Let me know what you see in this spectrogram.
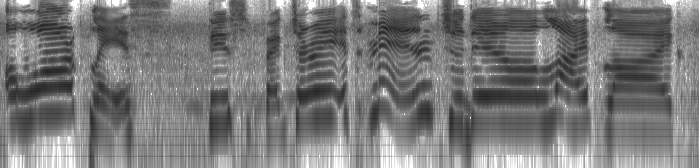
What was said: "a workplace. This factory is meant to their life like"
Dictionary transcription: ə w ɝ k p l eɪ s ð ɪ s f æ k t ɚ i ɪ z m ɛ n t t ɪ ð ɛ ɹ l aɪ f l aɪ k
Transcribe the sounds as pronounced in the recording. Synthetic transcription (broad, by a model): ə w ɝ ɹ p l eɪ s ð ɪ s f æ k t ɚ i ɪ s m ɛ n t t ɪ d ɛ l aɪ f l aɪ k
